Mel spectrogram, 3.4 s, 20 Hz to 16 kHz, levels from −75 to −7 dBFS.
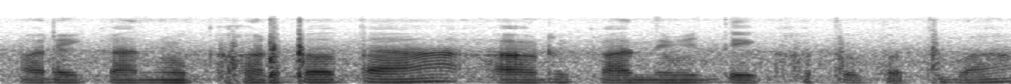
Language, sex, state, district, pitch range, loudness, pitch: Bhojpuri, male, Bihar, East Champaran, 105-115 Hz, -20 LUFS, 105 Hz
